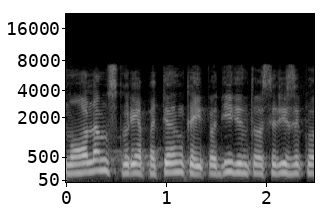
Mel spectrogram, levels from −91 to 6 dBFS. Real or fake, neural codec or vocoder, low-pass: fake; codec, 44.1 kHz, 2.6 kbps, SNAC; 7.2 kHz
